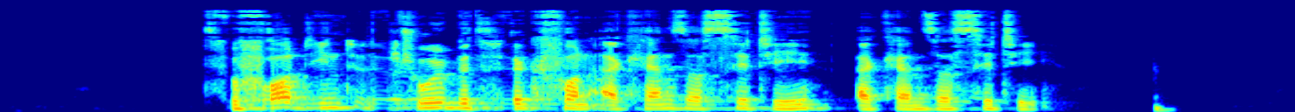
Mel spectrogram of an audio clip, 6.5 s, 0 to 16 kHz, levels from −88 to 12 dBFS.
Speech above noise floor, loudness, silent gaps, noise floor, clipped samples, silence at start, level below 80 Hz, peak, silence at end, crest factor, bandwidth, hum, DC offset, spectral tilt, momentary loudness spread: 68 dB; -20 LUFS; none; -88 dBFS; under 0.1%; 1 s; -56 dBFS; -2 dBFS; 0.65 s; 20 dB; 11.5 kHz; none; under 0.1%; -5 dB/octave; 17 LU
